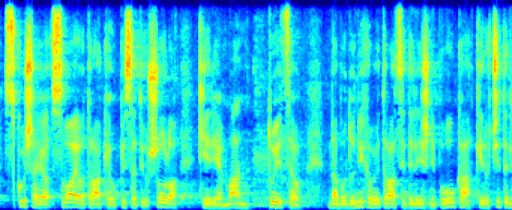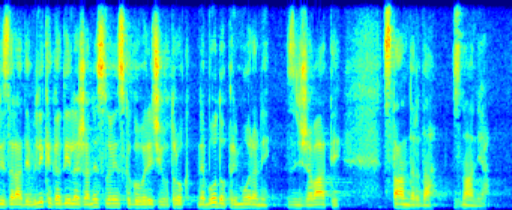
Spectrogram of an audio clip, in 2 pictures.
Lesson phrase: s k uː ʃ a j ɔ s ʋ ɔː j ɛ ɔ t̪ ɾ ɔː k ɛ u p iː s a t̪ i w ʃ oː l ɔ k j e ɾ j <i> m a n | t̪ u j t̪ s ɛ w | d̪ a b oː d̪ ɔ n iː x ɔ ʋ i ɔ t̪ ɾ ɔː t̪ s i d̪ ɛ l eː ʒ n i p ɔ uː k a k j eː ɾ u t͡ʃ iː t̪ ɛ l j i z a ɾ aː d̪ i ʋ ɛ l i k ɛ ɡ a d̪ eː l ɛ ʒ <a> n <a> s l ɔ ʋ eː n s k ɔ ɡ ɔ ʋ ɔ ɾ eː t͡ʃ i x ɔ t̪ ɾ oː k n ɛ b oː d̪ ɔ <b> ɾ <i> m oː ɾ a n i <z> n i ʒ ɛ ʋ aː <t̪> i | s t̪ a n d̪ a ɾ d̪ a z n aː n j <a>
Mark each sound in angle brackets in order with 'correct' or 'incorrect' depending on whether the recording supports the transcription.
incorrect: ɛ, correct, incorrect: ɛ, incorrect: p, correct, correct, correct, correct

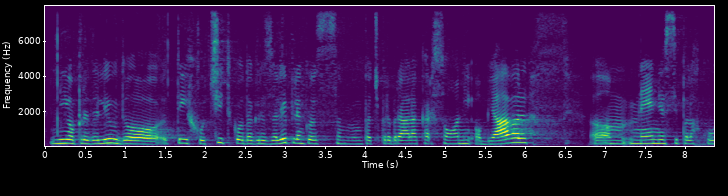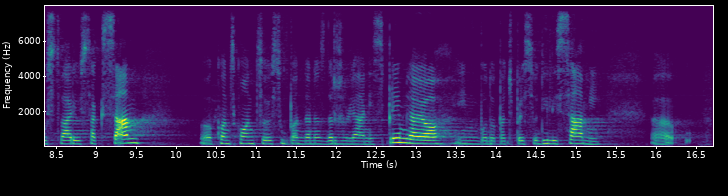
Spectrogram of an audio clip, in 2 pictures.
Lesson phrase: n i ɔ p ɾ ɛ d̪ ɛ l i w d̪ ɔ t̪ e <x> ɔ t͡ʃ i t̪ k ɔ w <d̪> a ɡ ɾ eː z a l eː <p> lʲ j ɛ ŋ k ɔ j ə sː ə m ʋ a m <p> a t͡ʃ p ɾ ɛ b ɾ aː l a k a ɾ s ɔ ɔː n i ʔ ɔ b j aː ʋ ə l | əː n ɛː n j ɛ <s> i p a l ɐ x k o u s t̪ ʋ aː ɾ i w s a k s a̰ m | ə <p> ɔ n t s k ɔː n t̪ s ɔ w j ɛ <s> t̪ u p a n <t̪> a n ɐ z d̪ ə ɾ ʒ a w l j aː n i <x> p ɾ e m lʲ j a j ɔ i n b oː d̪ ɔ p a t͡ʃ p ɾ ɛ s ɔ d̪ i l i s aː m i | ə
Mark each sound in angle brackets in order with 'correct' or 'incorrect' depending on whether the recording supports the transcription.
correct, correct, correct, correct, correct, incorrect: k, correct, incorrect: d̪, incorrect: s

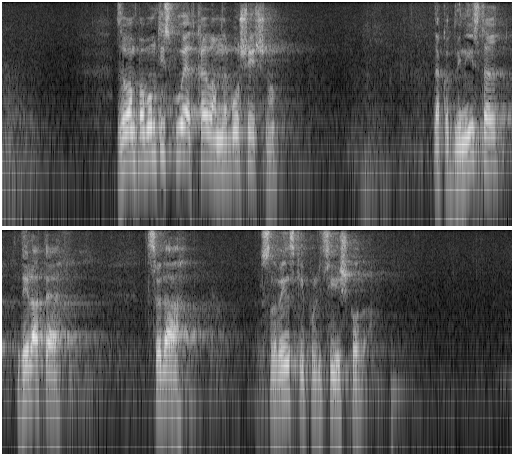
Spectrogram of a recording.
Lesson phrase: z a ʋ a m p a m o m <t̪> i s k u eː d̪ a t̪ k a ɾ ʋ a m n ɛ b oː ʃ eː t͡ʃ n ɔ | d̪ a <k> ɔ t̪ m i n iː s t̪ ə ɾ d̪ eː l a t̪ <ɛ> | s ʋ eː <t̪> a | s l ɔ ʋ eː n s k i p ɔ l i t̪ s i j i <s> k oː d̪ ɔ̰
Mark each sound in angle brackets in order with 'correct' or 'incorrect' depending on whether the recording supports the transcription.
correct, correct, correct, incorrect: d̪, incorrect: ʃ

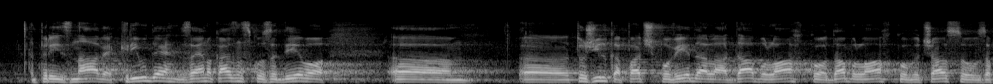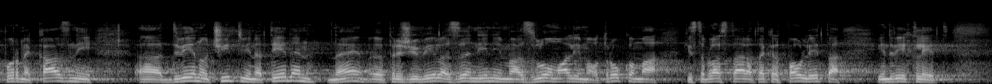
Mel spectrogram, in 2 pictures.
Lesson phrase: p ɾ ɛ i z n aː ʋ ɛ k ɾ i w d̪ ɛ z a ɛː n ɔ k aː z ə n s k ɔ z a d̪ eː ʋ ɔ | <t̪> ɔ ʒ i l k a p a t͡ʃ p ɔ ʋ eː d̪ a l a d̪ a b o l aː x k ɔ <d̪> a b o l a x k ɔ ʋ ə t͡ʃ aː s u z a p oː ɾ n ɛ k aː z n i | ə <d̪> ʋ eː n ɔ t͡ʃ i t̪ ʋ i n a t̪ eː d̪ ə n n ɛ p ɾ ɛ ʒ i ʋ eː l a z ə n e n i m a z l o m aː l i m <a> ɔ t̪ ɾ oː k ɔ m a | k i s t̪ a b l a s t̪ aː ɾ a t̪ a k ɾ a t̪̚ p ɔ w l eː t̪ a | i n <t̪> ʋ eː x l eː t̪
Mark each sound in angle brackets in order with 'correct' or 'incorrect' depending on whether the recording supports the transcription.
correct, correct, correct, correct, incorrect: d̪

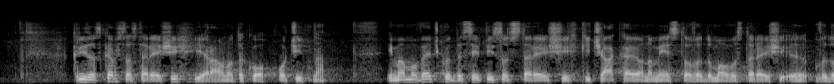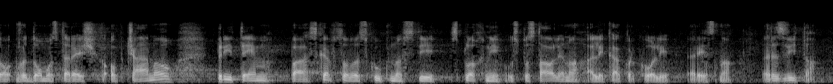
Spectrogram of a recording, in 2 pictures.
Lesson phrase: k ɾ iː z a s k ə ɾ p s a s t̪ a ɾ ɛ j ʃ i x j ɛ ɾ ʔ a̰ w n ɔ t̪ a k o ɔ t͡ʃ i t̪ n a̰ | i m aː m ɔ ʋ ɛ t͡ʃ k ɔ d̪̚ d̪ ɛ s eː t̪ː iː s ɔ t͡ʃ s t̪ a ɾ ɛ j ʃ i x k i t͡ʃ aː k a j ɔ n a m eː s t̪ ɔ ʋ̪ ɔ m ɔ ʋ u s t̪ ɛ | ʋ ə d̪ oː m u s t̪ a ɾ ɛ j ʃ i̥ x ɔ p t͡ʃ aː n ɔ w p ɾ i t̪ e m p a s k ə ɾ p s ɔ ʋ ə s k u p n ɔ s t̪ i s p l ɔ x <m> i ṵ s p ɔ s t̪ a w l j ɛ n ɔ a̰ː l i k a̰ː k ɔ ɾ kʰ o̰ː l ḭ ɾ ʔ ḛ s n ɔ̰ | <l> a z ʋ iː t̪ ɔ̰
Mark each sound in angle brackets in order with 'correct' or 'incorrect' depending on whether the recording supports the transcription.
incorrect: n, incorrect: ɾ

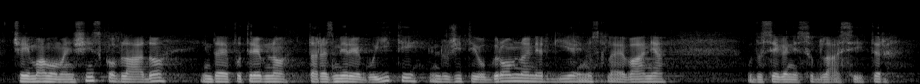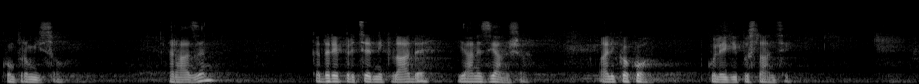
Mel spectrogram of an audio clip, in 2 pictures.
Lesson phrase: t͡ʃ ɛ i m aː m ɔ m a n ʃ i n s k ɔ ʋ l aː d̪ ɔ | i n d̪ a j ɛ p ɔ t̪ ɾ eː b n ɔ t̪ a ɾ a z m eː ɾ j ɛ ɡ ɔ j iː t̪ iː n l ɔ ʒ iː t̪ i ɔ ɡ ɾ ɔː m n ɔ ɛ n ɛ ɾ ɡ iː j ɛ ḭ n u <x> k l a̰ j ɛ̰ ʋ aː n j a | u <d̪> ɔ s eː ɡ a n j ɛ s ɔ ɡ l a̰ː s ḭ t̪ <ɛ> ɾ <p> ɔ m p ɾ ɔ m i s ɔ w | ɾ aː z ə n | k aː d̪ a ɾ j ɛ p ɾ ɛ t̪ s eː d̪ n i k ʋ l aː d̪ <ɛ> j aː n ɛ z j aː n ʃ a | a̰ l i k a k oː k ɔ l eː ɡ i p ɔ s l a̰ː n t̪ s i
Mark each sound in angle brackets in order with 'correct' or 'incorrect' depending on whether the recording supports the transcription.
incorrect: s, correct, correct, incorrect: k, correct

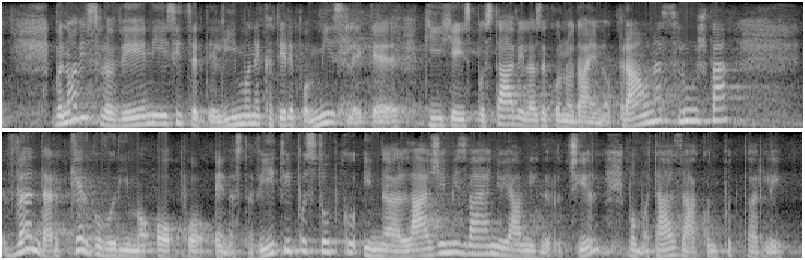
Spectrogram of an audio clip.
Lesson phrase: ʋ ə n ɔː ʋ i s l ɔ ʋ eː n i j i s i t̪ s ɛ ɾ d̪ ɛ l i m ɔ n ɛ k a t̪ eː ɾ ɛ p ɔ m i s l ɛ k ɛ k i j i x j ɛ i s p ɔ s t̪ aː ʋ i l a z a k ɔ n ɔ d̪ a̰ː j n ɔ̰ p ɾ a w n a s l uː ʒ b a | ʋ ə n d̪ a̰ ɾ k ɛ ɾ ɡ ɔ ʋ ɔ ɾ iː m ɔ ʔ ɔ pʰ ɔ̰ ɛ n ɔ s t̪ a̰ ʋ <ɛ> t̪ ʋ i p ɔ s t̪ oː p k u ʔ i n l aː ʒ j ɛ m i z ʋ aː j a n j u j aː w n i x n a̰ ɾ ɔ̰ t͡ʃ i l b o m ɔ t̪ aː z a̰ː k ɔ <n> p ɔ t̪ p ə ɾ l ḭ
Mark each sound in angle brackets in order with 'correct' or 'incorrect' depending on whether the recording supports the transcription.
incorrect: i, correct

